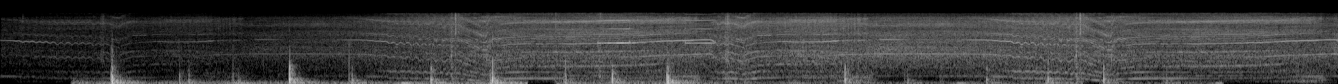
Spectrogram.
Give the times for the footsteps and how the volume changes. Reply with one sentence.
You can hear the footsteps from 0.7 to 12.1 s, getting quieter then louder.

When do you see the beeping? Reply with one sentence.
You can hear the beeping from 5.7 to 7.2 s.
